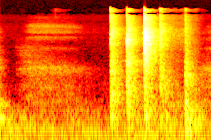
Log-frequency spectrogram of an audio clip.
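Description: A quick run of about four hand claps in under a second, starting about a second in.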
